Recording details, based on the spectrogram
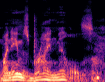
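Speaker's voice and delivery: odd, forced, put-on American accent. Doing Liam Neeson trying an American accent: Liam Neeson's odd American accent. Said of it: "I sound like Liam Neeson. ... when he's trying to do an American accent".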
